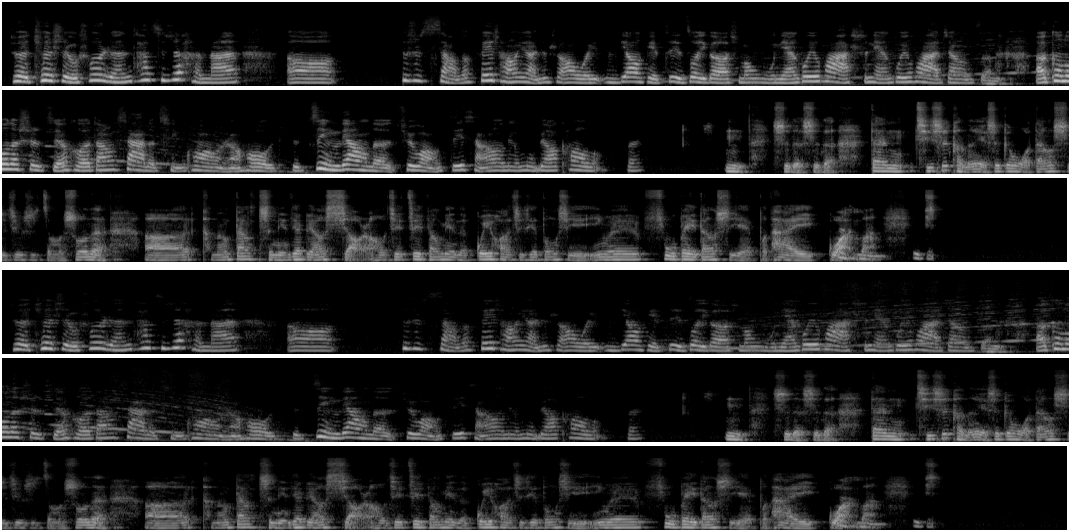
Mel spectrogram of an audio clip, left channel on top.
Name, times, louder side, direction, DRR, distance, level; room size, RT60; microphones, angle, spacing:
voice 1, 0.1-3.3 4.0-17.1 29.7-30.1 30.5-30.7, left 6 dB, 50° left, 0.3 m, -29 dB
sound 1, 6.5-14.2, right 2 dB, 60° right, 1.3 m, -46 dB
voice 2, 17.7-30.7, left 2 dB, 35° left, 1.0 m, -32 dB
9.0 x 3.4 x 5.2 m
head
